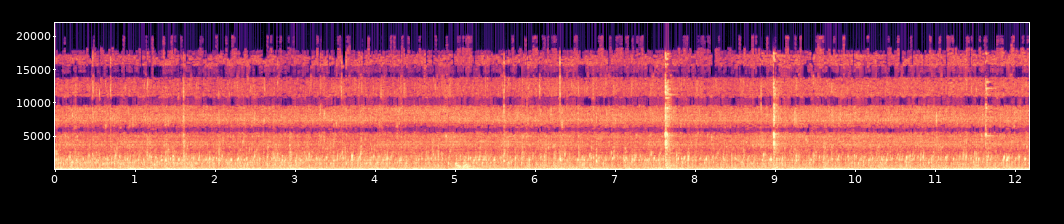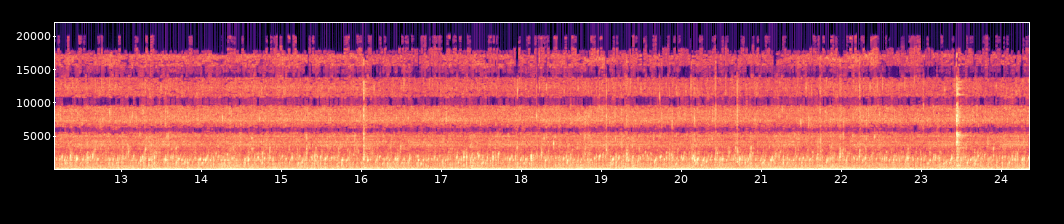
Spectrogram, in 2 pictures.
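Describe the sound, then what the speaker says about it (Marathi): Small streams of hot oil are poured over anarsa sweets frying gently on a low flame in a wide pan, giving a steady, soft bubbling and seething hiss that runs on evenly, with occasional faint ticks and no talking. "असं धाऱ्याने थोडं थोडं तेल त्याच्यावर टाकायचं गरम"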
